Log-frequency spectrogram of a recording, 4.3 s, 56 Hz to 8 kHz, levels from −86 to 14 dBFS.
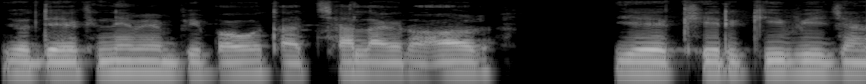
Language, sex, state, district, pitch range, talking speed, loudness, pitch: Magahi, male, Bihar, Lakhisarai, 105-110 Hz, 195 wpm, -26 LUFS, 105 Hz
